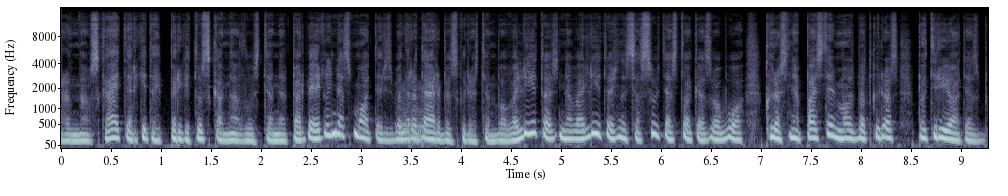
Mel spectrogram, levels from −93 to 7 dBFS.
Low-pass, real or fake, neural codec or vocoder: 14.4 kHz; fake; vocoder, 44.1 kHz, 128 mel bands every 512 samples, BigVGAN v2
